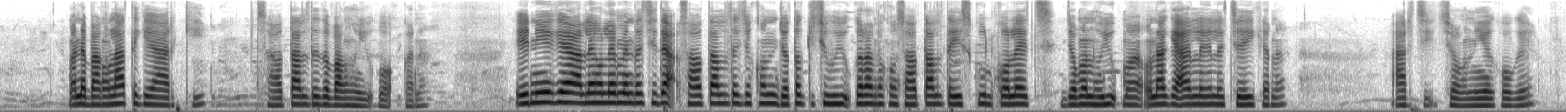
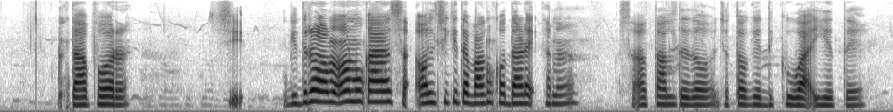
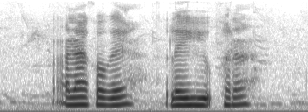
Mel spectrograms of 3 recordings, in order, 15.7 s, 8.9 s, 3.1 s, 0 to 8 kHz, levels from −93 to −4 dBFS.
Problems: constant background noise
